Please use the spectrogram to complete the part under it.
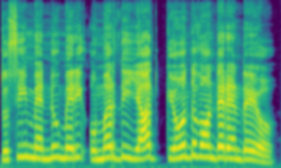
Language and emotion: Punjabi, angry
